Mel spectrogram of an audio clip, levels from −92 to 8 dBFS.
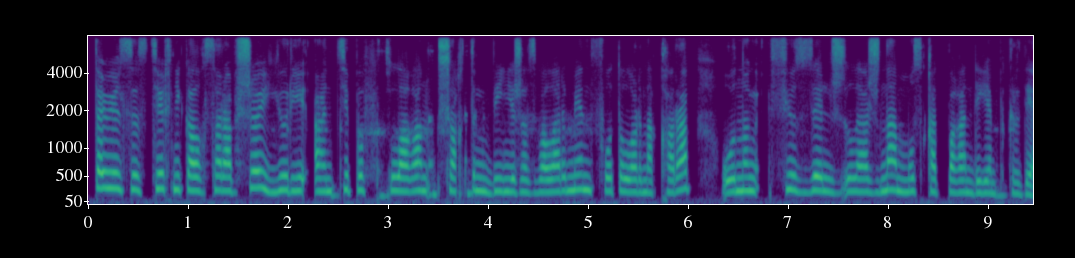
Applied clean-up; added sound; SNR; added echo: neural diffusion model UNIVERSE++.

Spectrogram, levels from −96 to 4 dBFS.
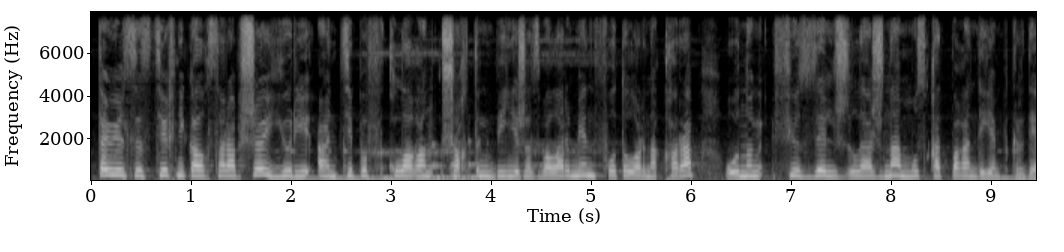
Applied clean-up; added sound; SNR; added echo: none; Marimba, xylophone; 17 dB; none.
